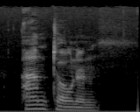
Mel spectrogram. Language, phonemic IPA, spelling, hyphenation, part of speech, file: Dutch, /ˈaːntoːnə(n)/, aantonen, aan‧to‧nen, verb, Nl-aantonen.ogg
- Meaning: demonstrate, show, prove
